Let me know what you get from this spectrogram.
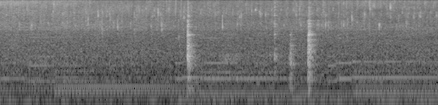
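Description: Minced-meat gola kababs sizzling as they shallow-fry in a little ghee in a nonstick pan over a low flame. Three sharp knocks come about halfway through, the first the loudest and the other two close together just after.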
